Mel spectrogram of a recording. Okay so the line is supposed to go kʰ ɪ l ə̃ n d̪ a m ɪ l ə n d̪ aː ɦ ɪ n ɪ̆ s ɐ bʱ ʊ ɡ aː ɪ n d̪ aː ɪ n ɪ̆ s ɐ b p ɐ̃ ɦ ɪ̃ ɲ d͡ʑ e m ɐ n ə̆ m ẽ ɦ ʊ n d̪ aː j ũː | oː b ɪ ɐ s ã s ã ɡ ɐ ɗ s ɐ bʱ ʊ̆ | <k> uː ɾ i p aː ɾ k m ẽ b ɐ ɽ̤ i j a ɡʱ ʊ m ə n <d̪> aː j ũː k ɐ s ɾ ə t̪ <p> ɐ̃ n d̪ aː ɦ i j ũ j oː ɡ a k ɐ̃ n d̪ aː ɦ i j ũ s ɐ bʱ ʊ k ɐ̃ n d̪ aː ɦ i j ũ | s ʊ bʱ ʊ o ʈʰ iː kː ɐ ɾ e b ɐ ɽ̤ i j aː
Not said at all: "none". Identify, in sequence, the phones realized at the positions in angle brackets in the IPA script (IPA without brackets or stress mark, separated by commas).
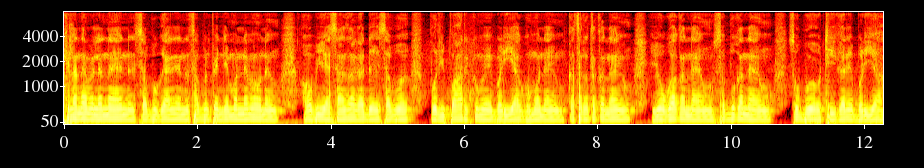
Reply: p, d̪, k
